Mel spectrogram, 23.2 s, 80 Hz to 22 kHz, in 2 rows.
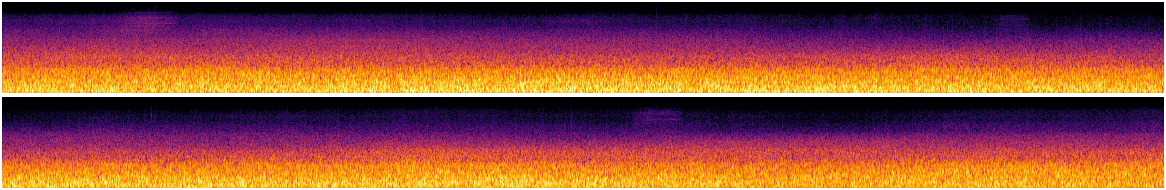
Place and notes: Jinhu Township, Kinmen County - At the beach
At the beach, Sound of the waves
Zoom H2n MS+XY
